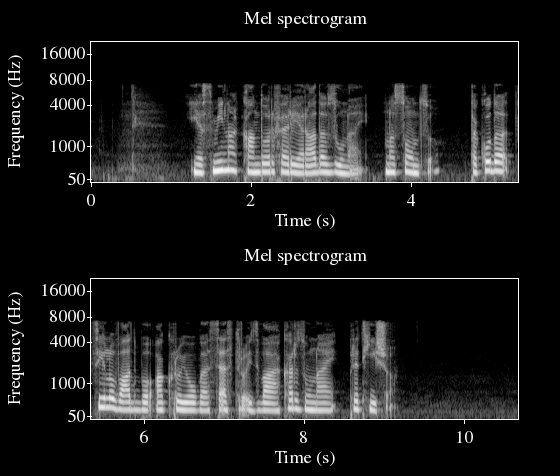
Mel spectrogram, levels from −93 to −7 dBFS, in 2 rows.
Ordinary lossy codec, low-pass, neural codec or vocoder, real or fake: MP3, 64 kbps; 7.2 kHz; codec, 16 kHz, 16 kbps, FreqCodec, larger model; fake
